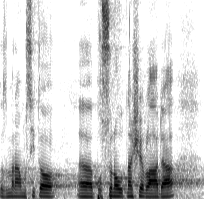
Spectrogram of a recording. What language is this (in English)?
Czech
